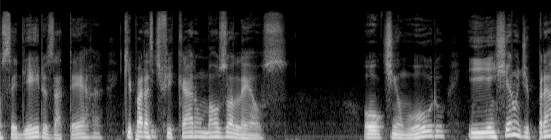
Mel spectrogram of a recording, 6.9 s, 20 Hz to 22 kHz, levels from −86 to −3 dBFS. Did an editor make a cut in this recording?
yes; 3 cuts; at 1.4 s, 1.9 s, 4.8 s

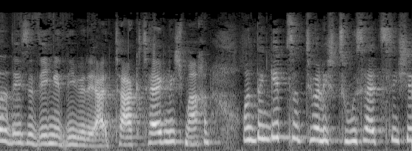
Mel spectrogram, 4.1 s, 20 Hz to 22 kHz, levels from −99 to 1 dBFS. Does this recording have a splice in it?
no; 0 cuts

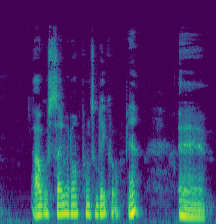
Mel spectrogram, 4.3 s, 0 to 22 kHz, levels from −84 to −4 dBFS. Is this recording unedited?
yes; 0 cuts

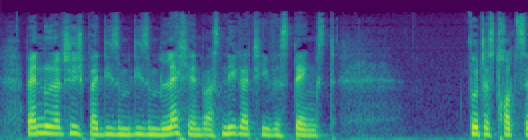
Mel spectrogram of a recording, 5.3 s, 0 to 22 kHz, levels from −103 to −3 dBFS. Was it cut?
yes; 2 cuts; at 1.3 s, 2.0 s

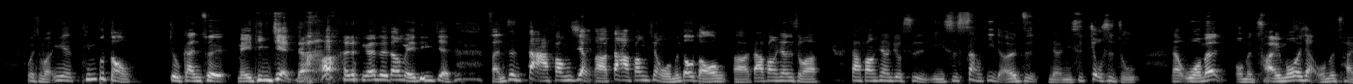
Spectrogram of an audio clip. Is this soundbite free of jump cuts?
yes; 0 cuts

